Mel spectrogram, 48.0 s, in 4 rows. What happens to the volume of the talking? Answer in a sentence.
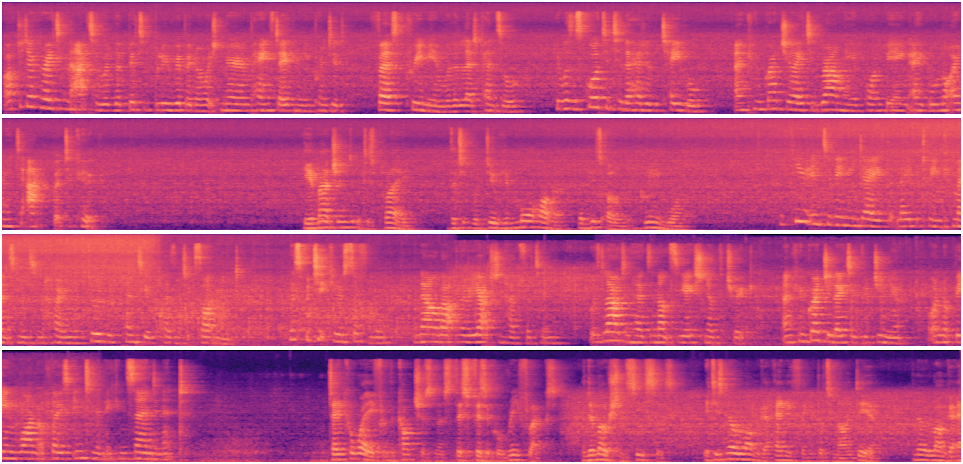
The loudness of the talking stays about the same.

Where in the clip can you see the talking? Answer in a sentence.
The talking can be heard from 0.0 to 13.4 s, from 15.8 to 20.6 s, from 21.7 to 38.4 s and from 40.0 to 47.9 s.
